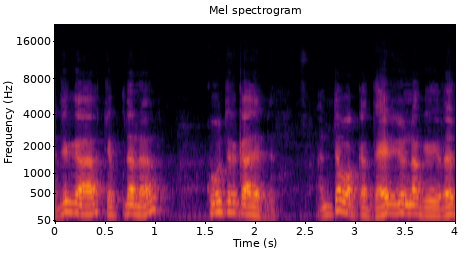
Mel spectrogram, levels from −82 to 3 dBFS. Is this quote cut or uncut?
uncut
